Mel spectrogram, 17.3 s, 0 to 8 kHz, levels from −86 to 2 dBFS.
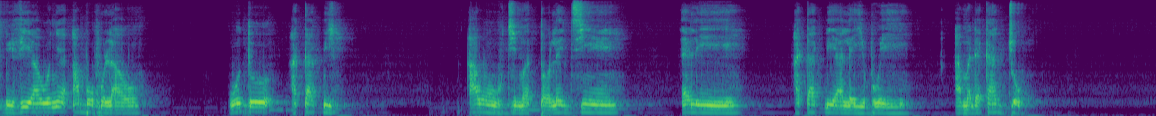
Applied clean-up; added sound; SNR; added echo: neural separator model SepFormer DNS4.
